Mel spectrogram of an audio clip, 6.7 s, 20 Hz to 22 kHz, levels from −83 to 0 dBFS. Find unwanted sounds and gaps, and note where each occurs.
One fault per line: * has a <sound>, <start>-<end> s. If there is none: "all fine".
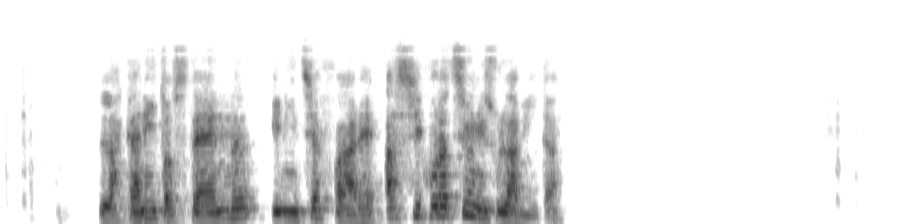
all fine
